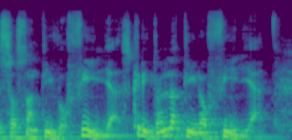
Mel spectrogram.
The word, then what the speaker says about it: filia: Prendiamo ad esempio il sostantivo figlia, scritto in latino filia. Qui la prima I, su cui cade l'accento, è una vocale, poiché si lega solo alla consonante iniziale F.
